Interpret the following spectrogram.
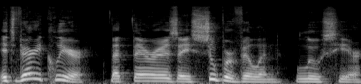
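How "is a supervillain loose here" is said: normal talking voice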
